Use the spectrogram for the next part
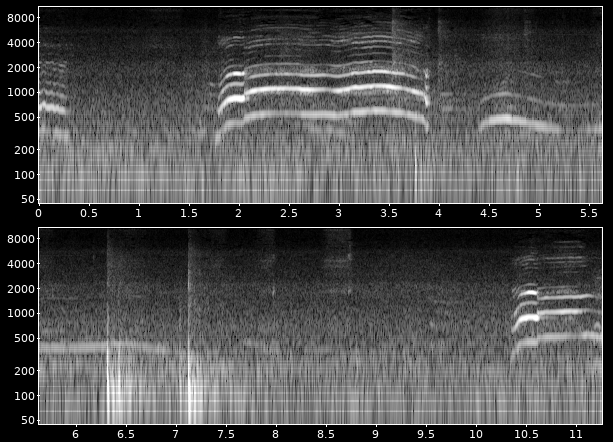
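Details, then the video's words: Angry cats chorus of domestic cats: a loud arched yowl, then a quieter long falling moan, a couple of clicks, and a final sharp rising meow. "Cats meowing very loudly │Angry cats chorus"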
